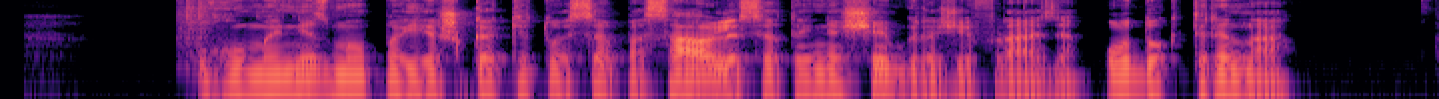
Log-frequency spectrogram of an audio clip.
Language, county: Lithuanian, Vilnius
